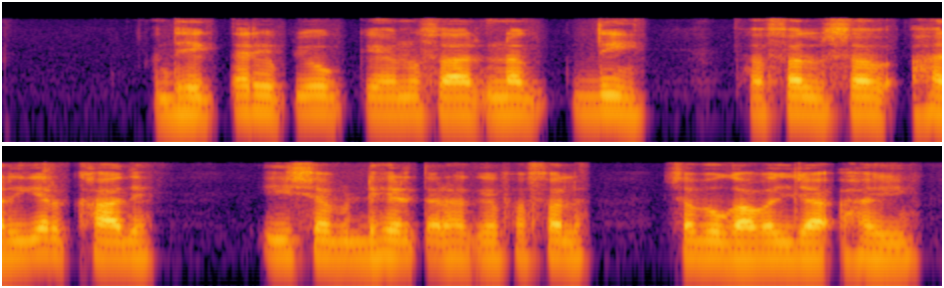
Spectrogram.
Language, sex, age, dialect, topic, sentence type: Magahi, male, 31-35, Central/Standard, agriculture, statement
